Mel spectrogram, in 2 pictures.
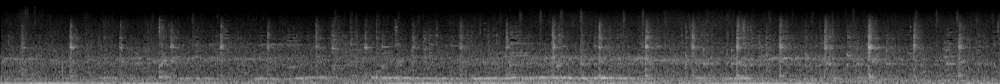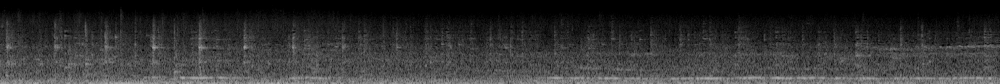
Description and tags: The sound of some wind remaining after storm Alex in September 2020 in a South Brittany harbour. The wind blows through the shrouds. Recorded by me on a Tascam DR-05.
